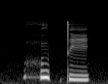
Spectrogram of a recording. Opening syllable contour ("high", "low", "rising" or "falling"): falling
